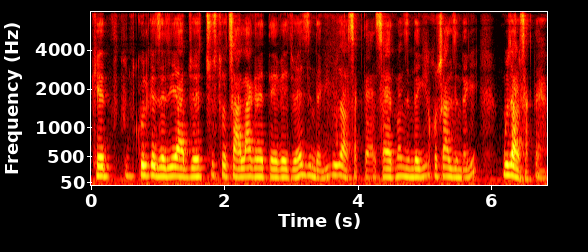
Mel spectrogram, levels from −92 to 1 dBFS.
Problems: none marked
